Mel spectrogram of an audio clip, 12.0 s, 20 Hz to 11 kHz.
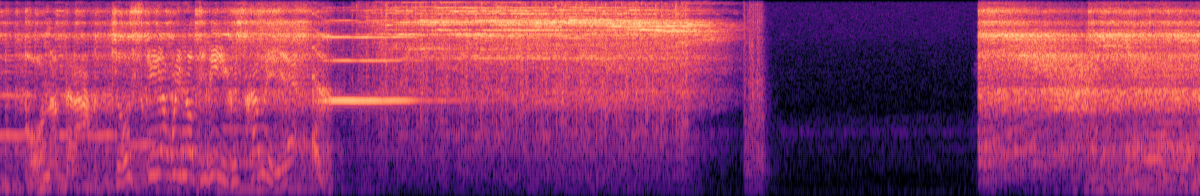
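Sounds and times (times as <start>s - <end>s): faint high electronic tones: 3.1s - 5.6s.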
